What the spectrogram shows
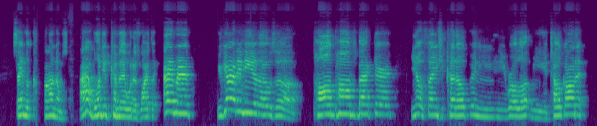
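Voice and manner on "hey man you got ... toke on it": put-on shameless, brazen, casual offhand tone. Retelling a store customer's loud request in front of everybody: imitating a customer yelling. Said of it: "fucking yelling in front of the entire store".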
